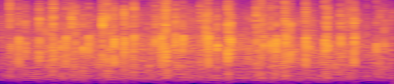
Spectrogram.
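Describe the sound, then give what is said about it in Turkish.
Steady applause from a crowd at a ceremony at Anıtkabir, a dense patter of many hands clapping at once, echoing in the courtyard, moderately quiet, continuing evenly with no voices standing out; the applause is for President Erdoğan as he goes up to the mausoleum and on to the Misak-ı Milli Tower. “bayramlarda atılan sloganlar yoktu bu kez ama Cumhurbaşkanı mozoleye çıkarken de Misak-ı Milli Kulesi'ne geçerken de alkışlar devam etti.”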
